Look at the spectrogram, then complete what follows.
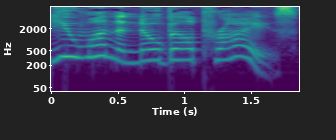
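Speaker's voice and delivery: high, loud, slow excited cry. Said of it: "still excited".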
